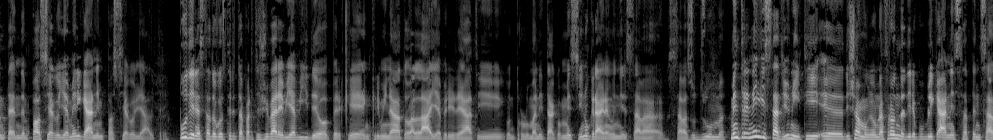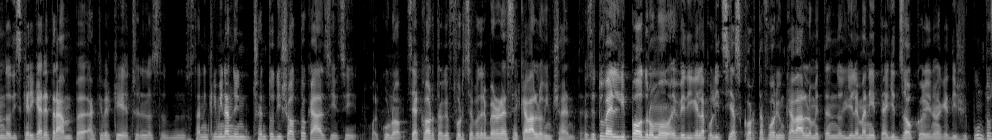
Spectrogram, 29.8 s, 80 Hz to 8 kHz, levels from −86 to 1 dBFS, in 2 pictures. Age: 10-29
